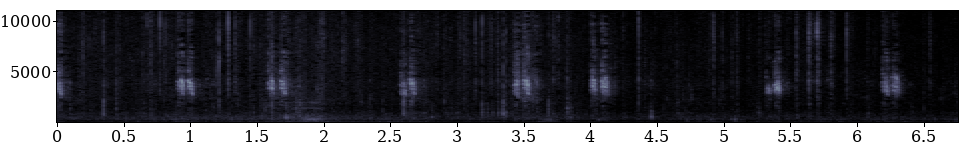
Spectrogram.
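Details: Baby mynas in a nest waiting for their mother to feed them: short harsh high calls repeated roughly every half second to second, with faint rustling and patter in the background.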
